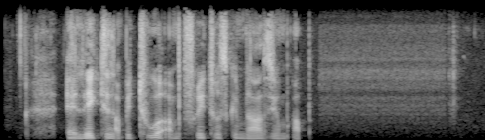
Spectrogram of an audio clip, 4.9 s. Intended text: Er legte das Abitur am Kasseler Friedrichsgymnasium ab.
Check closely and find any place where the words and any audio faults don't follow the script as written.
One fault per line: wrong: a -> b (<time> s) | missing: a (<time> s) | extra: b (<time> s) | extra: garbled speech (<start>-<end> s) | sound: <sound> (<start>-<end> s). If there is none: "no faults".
missing: das (1.1 s)
missing: Kasseler (1.8 s)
